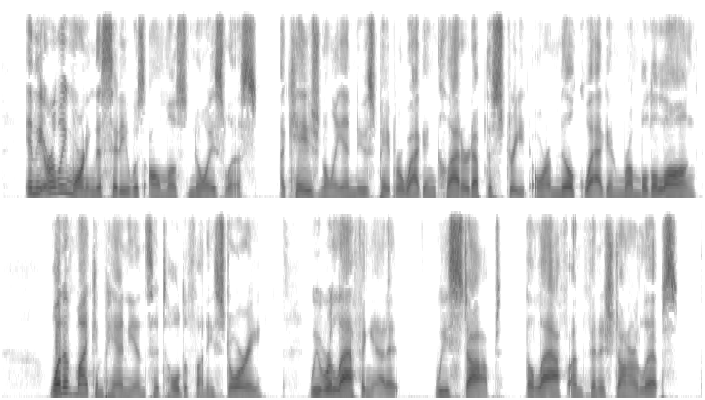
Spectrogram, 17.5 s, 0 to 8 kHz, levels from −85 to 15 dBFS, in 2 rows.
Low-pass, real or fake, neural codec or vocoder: 7.2 kHz; real; none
